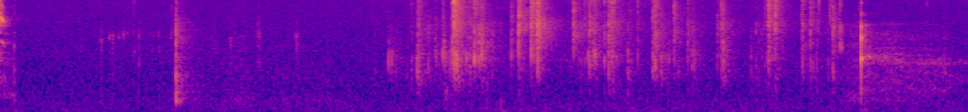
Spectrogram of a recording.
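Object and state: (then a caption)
Plastic-wrapped pack of card sleeves. Fingertips and nails tap and scratch across a small, flat pack of plastic card sleeves in a crinkly plastic wrapper resting on a cloth surface. Soft, bright crinkling and scraping build up after a quiet start, broken by sharp, short taps that stop almost instantly.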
